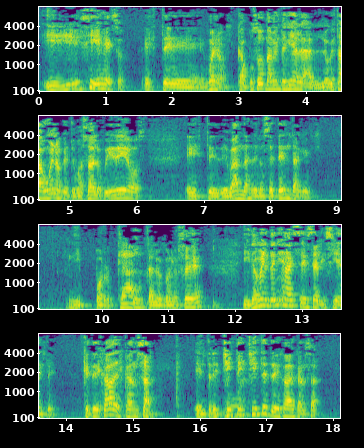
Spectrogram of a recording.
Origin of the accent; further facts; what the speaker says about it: San Lorenzo, Santa Fe, Argentina; hay gente que digo, soy de San Lorenzo.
